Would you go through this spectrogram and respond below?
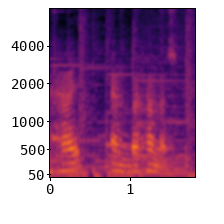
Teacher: you're not actually constricting or blocking airflow for these sounds. You're just exhaling a little bit harder than you would for a normal vowel sound in transition to the following vowel sound.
